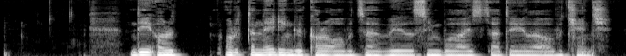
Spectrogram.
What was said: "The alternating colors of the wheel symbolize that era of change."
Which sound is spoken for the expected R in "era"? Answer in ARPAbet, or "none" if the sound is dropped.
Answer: L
